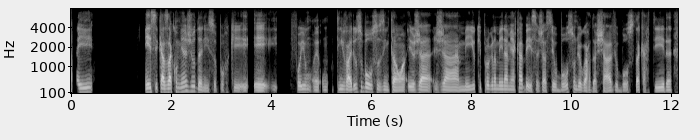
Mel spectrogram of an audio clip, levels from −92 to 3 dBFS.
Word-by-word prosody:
Aí 135 +2 +1 1.1
esse 135 +1 +5
casaco 130 +4 +5
me 145 +1 -1
ajuda 165 -8 0
nisso, 90 -3 -6
porque, 95 0 -5
eh 95 -1 +1
eh - - -14 0.4
foi 115 0 +1
um, 120 - -4
eh, 100 - 0
um 105 - -7 0.2
tem 120 0 -4
vários 120 +5 +3
bolsos. 125 -7 -1
Então 100 -2 +2
eu 105 -1 +2
já 100 -1 +3
já 100 -2 +1
meio 105 +4 -2
que - - -6
programei 120 -1 -1
na 115 - +4
minha 110 -1 0
cabeça: 120 -10 0
"Já 90 - -1
sei 105 - -5
o - - -3
bolso 105 +8 -4
onde 115 - -4
eu 105 - -2
a - - 0
chave, 95 +2 +2
o 95 - -9
bolso 100 +3 -4
da - - +2
carteira, 100 +1 -1
110 Hz, 190 wpm, -26 LUFS, 100-125 Hz, 1.1 s, esse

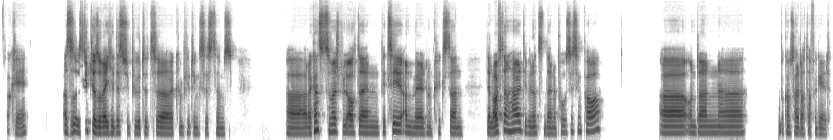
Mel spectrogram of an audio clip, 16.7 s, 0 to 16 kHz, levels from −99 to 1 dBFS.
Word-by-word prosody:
Okay. - - -6 0.7
Also, 145 +5 +2
es 135 -3 -2
gibt 180 0 +1
ja 140 - +9
so 125 -1 +4
welche 125 0 +5
distributed, 125 -1 -1
äh, 120 -2 +1
Computing 125 -1 -9
Systems. 115 -1 -1 1.1
Äh, 115 0 0
da 120 - +1
kannst 190 +1 +4
du - - +7
zum 155 - +2
Beispiel 155 -2 0
auch 135 0 +6
deinen 125 -2 0
PC 155 +3 +2
anmelden 120 -2 -2
und 115 - -18
kriegst 135 - -3
dann 120 -1 -2 0.5
der - - -2
läuft 145 0 +5
dann 170 -3 +1
halt, 180 +1 +3
die 140 - -9
benutzen 125 0 -5
deine 120 -1 -5
Processing 145 +5 -2
Power. 170 +6 -1 1.2
Äh, 130 -1 +4
und 130 -1 -6
dann, 130 0 0
äh, 130 0 -1 0.7
bekommst 130 -1 -4
du - - -8
halt 120 - -2
auch 115 - -6
dafür - - -10
Geld. 110 -3 -8
130 Hz, 155 wpm, -27 LUFS, 120-140 Hz, 1.2 s, ja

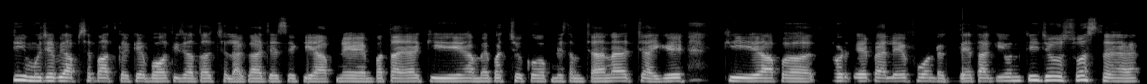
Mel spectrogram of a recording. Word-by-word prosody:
जी, 205 -1 +6
मुझे 165 -1 +3
भी 165 - +2
आपसे 155 +1 -2
बात 155 -1 0
करके 150 +1 -2
बहुत 145 +1 +1
ही - - -1
ज़्यादा 145 0 -1
अच्छा 145 0 -5
लगा। 140 0 0
जैसे 140 0 -2
कि 140 0 -2
आपने 140 +1 +1
बताया 145 0 +1
कि 145 +1 -1 0.2
हमें 145 -1 -1
बच्चों 150 0 -2
को 150 +1 -3
अपने 145 0 -4
समझाना 145 +2 +1
चाहिए 145 +1 +1 0.4
कि 155 -3 +4
आप 145 0 +1 0.6
थोड़ी 160 0 0
देर 155 - +4
पहले 155 -1 0
फ़ोन 155 -1 -4
रख 145 - -3
दें, 145 0 -1
ताकि 150 +2 -2
उनकी 175 +3 +1
जो 190 -1 +4
स्वस्थ 195 +1 0
है 150 -2 0
150 Hz, 185 wpm, -22 LUFS, 145-155 Hz, 0.6 s, जी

